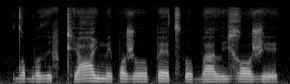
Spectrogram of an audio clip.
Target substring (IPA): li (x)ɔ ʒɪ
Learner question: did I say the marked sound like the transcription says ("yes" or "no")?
no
